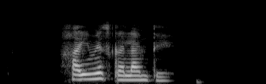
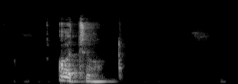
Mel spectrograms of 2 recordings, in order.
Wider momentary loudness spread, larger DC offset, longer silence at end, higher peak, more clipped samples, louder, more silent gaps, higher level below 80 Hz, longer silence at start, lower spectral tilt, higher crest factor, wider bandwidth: second, 15 LU vs 22 LU; neither; second, 1 s vs 1.15 s; about the same, -6 dBFS vs -6 dBFS; neither; about the same, -22 LUFS vs -22 LUFS; neither; about the same, -74 dBFS vs -70 dBFS; about the same, 0.65 s vs 0.6 s; first, -6 dB/octave vs -3.5 dB/octave; second, 18 dB vs 24 dB; second, 7.4 kHz vs 11 kHz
